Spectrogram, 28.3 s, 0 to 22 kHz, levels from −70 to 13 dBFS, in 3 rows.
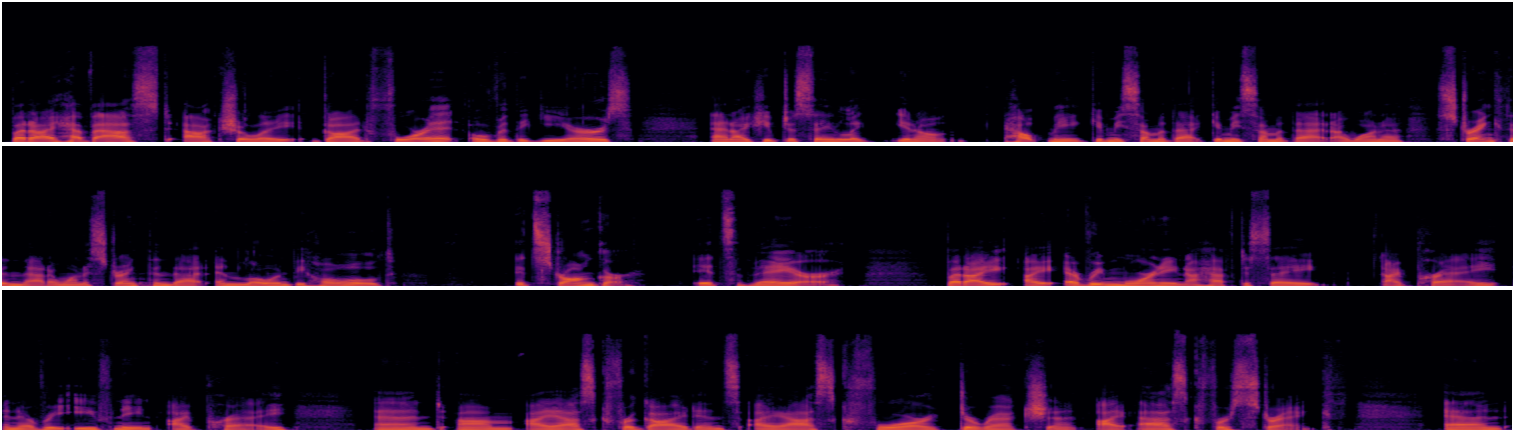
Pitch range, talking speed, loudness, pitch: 145-165 Hz, 170 wpm, -23 LUFS, 155 Hz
